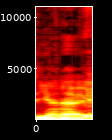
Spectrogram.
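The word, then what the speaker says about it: DeNA: oh it's uh it's it's pronounced DNA but it's written yeah D capital D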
